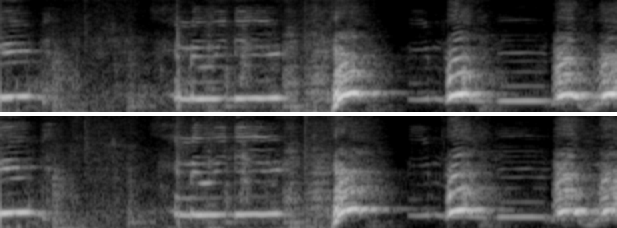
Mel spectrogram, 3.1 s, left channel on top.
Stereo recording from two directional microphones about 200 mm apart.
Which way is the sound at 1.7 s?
35° left (ahead or behind).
